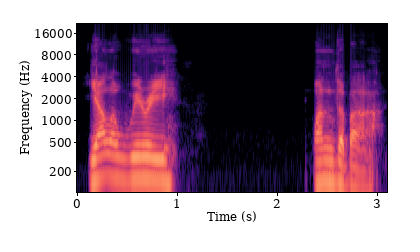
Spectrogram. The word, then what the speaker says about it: Yuluwirri Wandabaa: powerful but you've got your new single yellow weary wonderbar is that correct is that how you pronounce it yeah yeah Giller language yeah yeah so about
